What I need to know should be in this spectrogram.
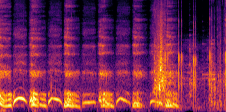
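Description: A man speaks in a drawling, lazy voice.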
